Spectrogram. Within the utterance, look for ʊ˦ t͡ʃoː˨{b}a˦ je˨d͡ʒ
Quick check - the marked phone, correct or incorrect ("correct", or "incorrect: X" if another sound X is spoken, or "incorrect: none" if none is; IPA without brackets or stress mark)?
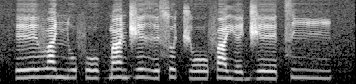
incorrect: f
